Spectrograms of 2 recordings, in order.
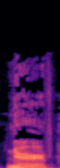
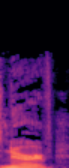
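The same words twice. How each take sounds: First: The vowel sounds like 'er' in her. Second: The vowel sounds like 'er' in her.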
